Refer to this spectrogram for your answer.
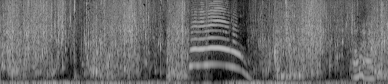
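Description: Close, repeated splashing and dribbling of water, as if scooped onto the face and hands, broken midway by a sharp, falling vocal yelp before the splashing resumes.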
